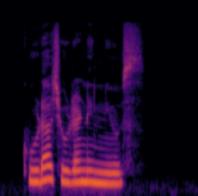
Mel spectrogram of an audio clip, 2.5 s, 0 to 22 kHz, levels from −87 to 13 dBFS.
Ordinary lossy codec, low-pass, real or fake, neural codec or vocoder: none; 14.4 kHz; real; none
